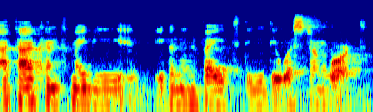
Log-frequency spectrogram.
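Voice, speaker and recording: A man talks with a Polish accent. Light background noise sits behind him. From Poland. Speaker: diplomat; panelist. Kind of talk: panel discussion. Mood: earnest, serious. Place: office. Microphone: video call.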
